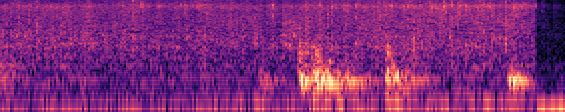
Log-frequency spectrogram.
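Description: Broken wheat grains crackle and hiss while dry-roasting in a hot pan, with a few scraping stirs near the end.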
